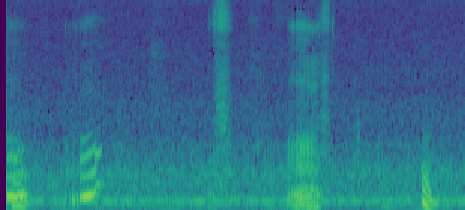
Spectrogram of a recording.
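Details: Dog trying to talk indoors, giving three short, quiet whining moans that bend up and down in pitch, spaced a few seconds apart, with a faint low hum and small rustles between them.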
